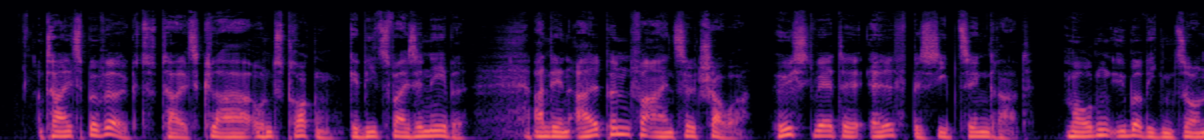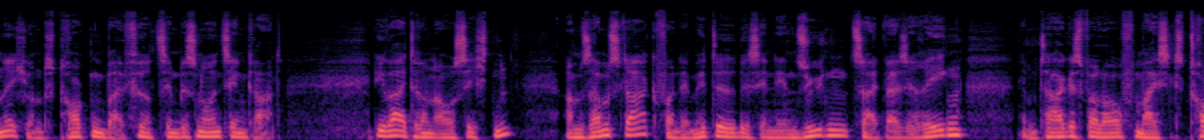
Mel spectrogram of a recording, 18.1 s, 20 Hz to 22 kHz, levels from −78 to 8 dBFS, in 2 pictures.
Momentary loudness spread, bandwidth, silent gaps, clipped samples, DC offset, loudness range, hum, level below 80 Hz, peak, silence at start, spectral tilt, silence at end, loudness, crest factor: 8 LU; 16.5 kHz; none; under 0.1%; under 0.1%; 2 LU; none; -48 dBFS; -6 dBFS; 0.2 s; -5.5 dB/octave; 0 s; -22 LUFS; 16 dB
